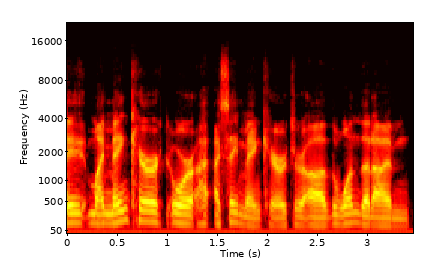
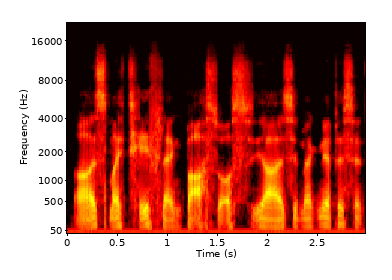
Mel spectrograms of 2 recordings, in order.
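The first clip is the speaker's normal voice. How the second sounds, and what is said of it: Good put-on German accent. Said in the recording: “all of my tieflings find up having German accents. ... That's a really good German accent.”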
